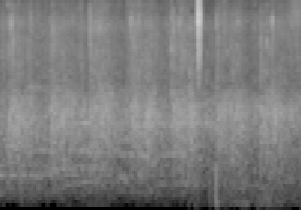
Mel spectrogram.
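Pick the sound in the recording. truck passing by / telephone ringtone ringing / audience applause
audience applause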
